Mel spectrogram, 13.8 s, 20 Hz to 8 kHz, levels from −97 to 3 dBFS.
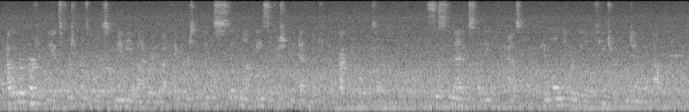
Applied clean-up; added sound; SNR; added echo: none; Stream; -1 dB; reverberation time 0.6 s.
